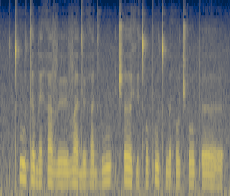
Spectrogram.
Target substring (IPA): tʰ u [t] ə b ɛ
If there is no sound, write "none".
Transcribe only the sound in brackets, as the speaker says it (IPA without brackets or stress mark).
t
